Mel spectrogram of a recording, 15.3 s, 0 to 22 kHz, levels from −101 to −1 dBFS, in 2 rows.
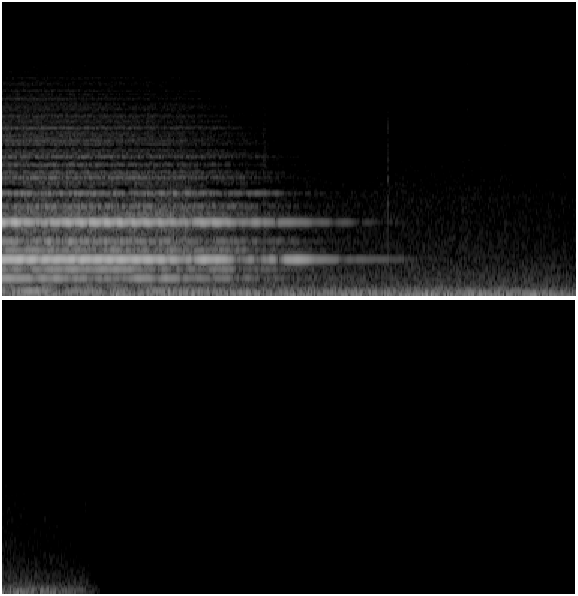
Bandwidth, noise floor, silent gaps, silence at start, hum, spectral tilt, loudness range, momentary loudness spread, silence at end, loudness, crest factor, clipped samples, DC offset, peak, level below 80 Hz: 5.2 kHz; -75 dBFS; none; 0 s; none; -8 dB/octave; 18 LU; 16 LU; 7.1 s; -38 LUFS; 18 dB; under 0.1%; under 0.1%; -26 dBFS; -60 dBFS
